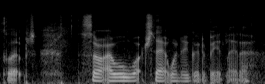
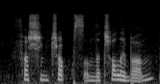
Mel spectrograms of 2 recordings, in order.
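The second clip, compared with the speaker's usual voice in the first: New Zealand vowels, "fush and chups"; exaggerated New Zealand accent; 2 semitones higher than usual. Shown as a demonstration. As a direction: say it in a hammed-up Kiwi accent. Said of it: "That is a very stereotypical Australian accent".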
